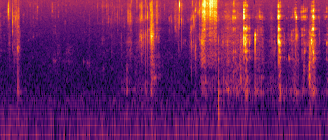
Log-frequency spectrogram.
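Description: A person biting into and chewing a slice of thin-crust pepperoni pizza close to the microphone. After a quiet first couple of seconds come faint, scattered crunches and mouth clicks.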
